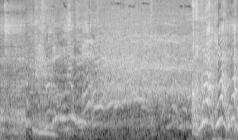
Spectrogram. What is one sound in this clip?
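A young man laughs and shouts with excitement, heard through a speaker.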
